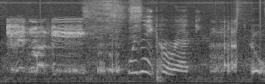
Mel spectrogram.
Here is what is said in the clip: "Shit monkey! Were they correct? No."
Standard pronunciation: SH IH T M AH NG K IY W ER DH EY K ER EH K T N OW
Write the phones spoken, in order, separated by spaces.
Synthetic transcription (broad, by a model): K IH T M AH K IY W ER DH K ER EH K T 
